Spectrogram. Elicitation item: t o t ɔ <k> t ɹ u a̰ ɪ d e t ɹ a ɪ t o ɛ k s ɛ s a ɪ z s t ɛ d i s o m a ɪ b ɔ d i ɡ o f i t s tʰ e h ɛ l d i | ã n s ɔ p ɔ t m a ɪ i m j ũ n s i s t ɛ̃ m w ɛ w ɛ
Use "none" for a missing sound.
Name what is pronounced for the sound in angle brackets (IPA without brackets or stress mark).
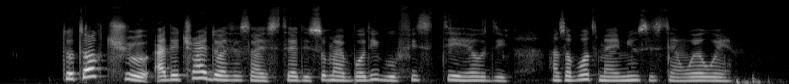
k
